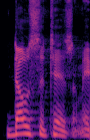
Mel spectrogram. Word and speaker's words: Docetism: Docetism. If you're taking notes, you can spell it by D-O-C-E-T-I-S-M.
